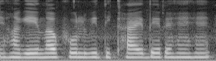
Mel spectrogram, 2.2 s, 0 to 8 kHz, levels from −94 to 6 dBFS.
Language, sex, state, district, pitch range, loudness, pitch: Hindi, female, Jharkhand, Ranchi, 200-205 Hz, -18 LUFS, 200 Hz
